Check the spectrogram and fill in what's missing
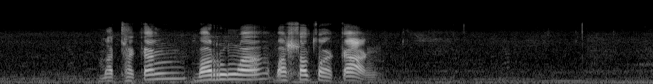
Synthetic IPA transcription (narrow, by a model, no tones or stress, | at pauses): matʰakʼaŋ̩barʊŋwabaɬat͡sʼwakʼaːŋ̩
